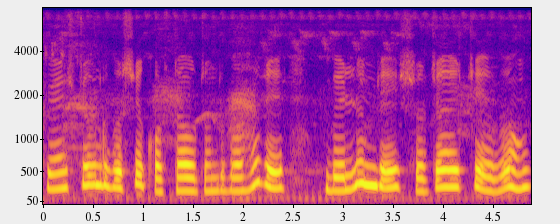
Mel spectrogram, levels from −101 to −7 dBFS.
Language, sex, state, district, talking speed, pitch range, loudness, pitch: Odia, female, Odisha, Malkangiri, 145 wpm, 205-265 Hz, -14 LUFS, 250 Hz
